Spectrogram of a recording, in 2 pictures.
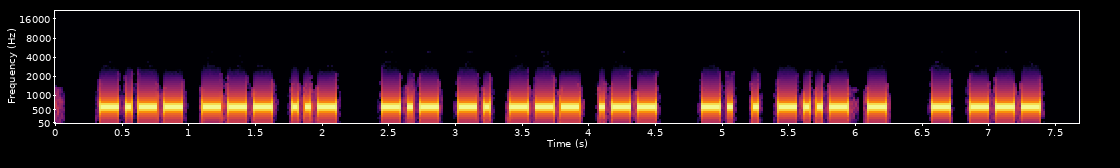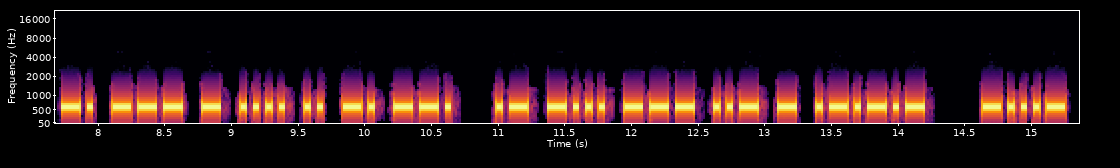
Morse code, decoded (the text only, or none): YOU KNOW NEXT TO NOTHING ABOUT. <BT>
